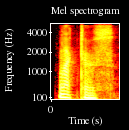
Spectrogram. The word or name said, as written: lactose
